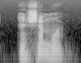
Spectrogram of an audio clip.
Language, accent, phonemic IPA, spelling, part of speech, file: French, France, /ʃa.mwa/, chamois, noun, Fr-chamois.ogg
- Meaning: 1. chamois (animal) 2. chamois (leather)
